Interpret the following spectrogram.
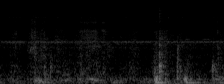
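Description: Quiet handling noise of a flak vest: the fabric shuffling with a few soft knocks as the plates shift inside, a little louder about one and a half seconds in.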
